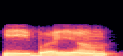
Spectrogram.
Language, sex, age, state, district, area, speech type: Telugu, female, 60+, Andhra Pradesh, West Godavari, rural, conversation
